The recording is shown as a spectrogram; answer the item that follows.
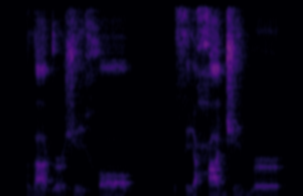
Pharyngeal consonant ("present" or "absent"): present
